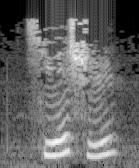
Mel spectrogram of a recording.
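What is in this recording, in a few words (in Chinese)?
"学时", Mandarin Chinese; hsk; chinese-flashcards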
